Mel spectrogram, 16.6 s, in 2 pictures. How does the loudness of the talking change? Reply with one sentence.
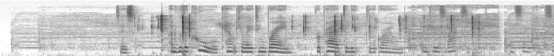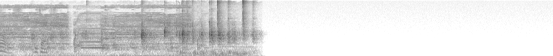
The volume of the talking goes down.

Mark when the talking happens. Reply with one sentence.
You can hear the talking from 1.8 to 9.2 s.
